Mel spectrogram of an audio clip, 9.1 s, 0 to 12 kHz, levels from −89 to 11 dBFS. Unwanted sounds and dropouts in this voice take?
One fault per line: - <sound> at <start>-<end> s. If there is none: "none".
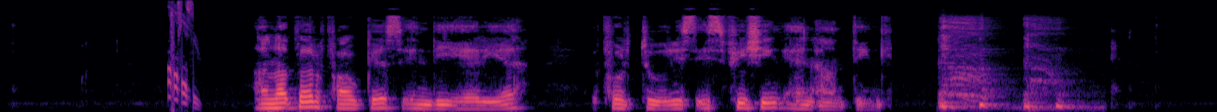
- chirp at 1.3-1.5 s
- cough at 7.0-8.3 s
